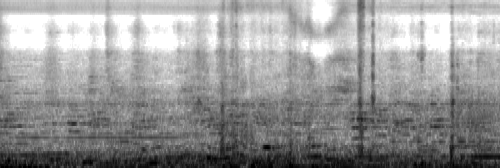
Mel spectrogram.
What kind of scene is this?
cafe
